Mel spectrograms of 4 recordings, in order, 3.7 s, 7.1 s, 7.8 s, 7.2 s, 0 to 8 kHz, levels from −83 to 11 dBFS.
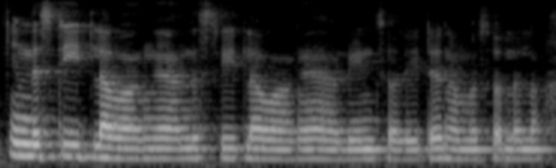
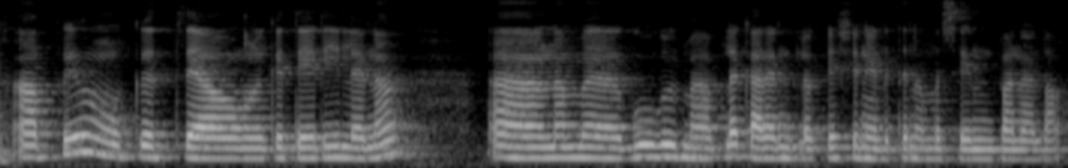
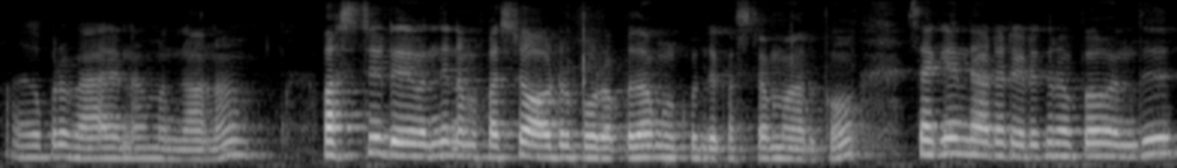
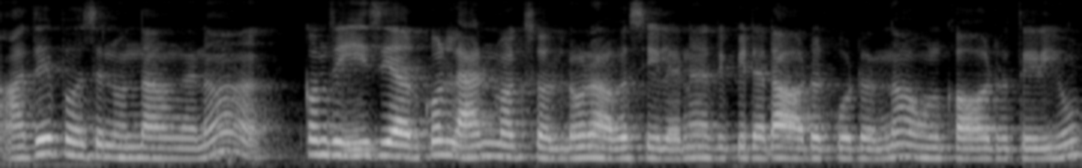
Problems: none marked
